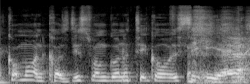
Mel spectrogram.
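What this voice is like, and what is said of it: British accent imitating another person. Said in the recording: “you threw on the British accent... that's the fucking perfect Flash fucking impersonation”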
